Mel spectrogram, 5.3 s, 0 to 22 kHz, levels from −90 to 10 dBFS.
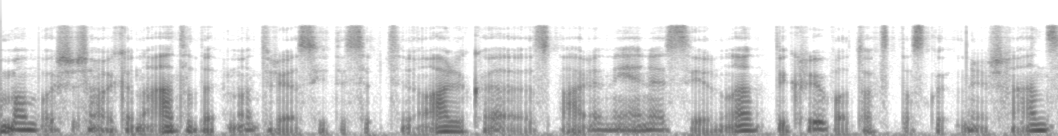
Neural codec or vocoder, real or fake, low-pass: autoencoder, 22.05 kHz, a latent of 192 numbers a frame, VITS, trained on many speakers; fake; 9.9 kHz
